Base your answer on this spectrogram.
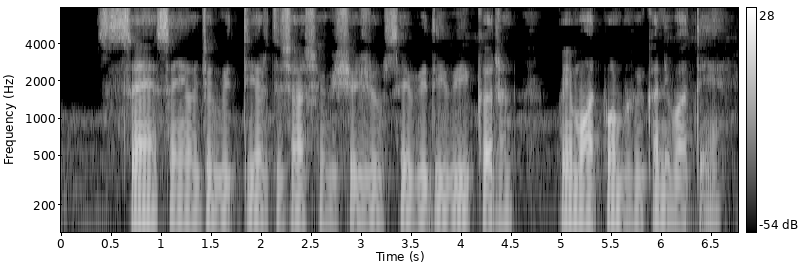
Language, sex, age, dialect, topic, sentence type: Hindi, male, 18-24, Awadhi Bundeli, banking, statement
